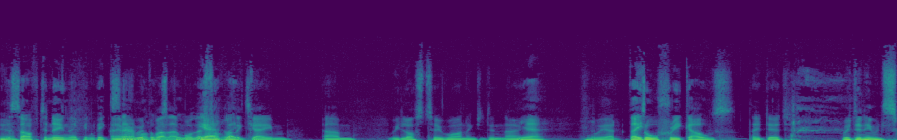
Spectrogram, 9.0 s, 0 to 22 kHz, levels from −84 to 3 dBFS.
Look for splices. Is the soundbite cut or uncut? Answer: cut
